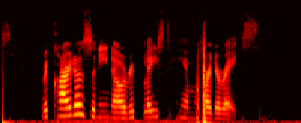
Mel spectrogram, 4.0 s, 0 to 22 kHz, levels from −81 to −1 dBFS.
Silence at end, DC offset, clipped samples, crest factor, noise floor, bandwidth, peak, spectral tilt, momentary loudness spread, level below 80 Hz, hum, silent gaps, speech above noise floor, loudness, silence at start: 0.6 s; under 0.1%; under 0.1%; 24 dB; -63 dBFS; 16 kHz; -12 dBFS; -3.5 dB/octave; 22 LU; -48 dBFS; none; none; 30 dB; -32 LUFS; 0.05 s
